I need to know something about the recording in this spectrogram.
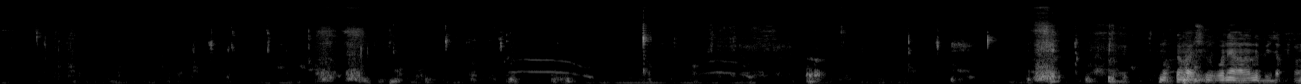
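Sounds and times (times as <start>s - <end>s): faint chewing and lip-smacking: 0.1s - 11.6s
cat meowing: 5.0s - 6.0s, 6.9s - 7.6s.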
